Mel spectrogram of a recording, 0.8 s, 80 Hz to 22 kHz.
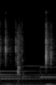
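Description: Keys pressed on a Monsgeek M1 V5 keyboard fitted with Akko Botany switches, giving a few soft, muffled clacks in quick succession, close and fairly quiet.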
